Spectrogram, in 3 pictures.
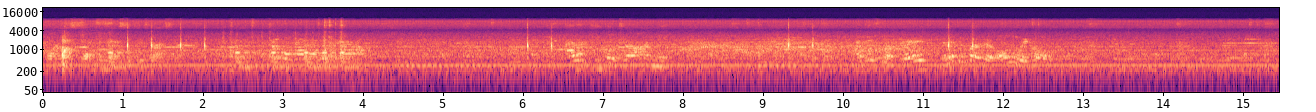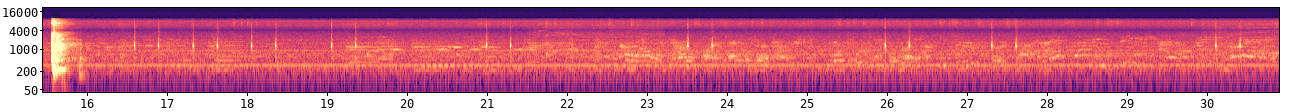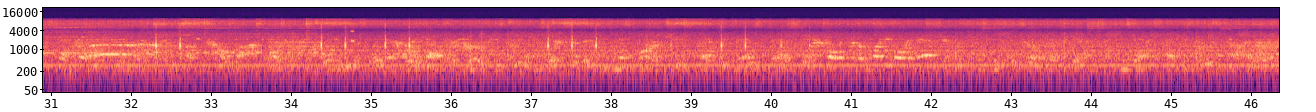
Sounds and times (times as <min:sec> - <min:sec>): Speech: 0:00.0 - 0:01.9, 0:02.5 - 0:04.1, 0:09.4 - 0:12.7, 0:22.5 - 0:46.3.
